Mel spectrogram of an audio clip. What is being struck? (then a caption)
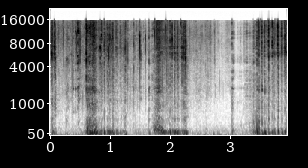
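Olive soap bar. A solid rectangular bar of dry green olive soap, held in the hand, is shaved and cut with a utility knife blade, sending curls of soap peeling off onto a pile of shavings. Three loud strokes sound as dry, crunchy, tearing scrapes with a heavy low rumble, separated by quieter, fine scratching.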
